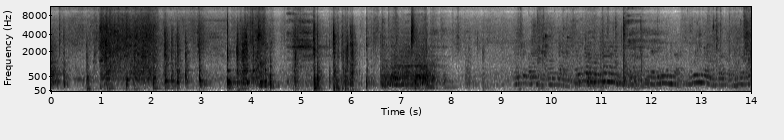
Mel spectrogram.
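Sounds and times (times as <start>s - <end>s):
water splashing in a sink: 0.7s - 2.7s.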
